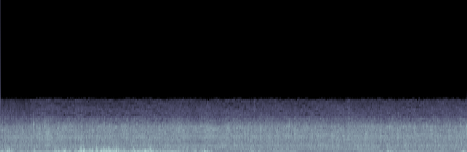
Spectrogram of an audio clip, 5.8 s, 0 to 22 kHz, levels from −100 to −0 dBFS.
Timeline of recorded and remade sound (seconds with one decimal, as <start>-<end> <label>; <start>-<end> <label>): 0.0-2.1 recorded; 2.1-2.8 remade; 2.8-4.0 recorded; 4.0-4.7 remade; 4.7-5.8 recorded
